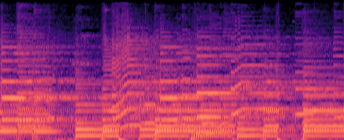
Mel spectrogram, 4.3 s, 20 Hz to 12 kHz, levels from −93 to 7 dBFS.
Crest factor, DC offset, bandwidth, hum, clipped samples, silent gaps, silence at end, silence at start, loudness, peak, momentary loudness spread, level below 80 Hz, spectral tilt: 14 dB; under 0.1%; 11 kHz; none; under 0.1%; none; 0 s; 0 s; -20 LUFS; -4 dBFS; 5 LU; -38 dBFS; -7.5 dB/octave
